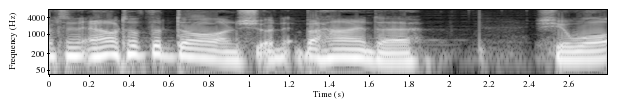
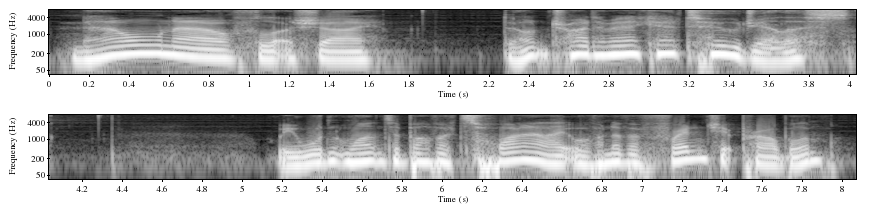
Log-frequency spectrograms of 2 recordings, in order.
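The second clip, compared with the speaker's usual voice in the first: playful Fluttershy; 3 semitones higher than usual. Acted. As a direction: gently tease yourself, half giggling. Fluttershy teases herself giggling.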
